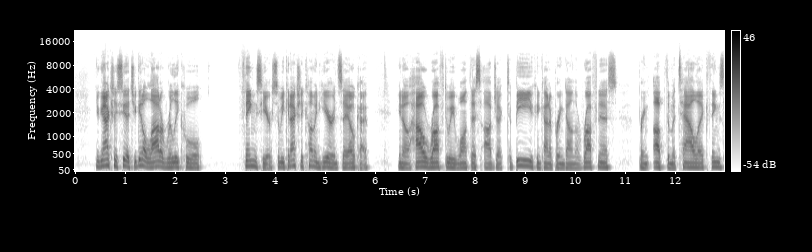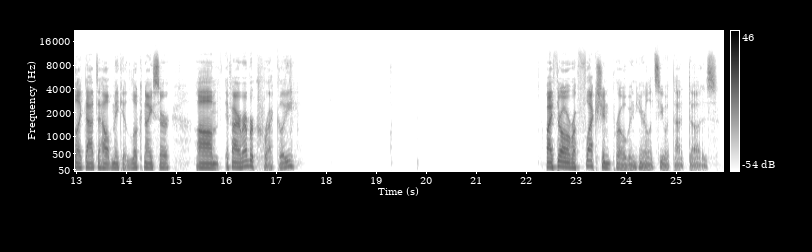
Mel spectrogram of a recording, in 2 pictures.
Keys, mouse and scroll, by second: 2.6-4.2 drag, 4.4-5.0 scroll, 5.0 shift+scroll, 9.9 click, 11.7 click, 12.0 ctrl+z, 14.0-14.8 scroll, 15.0-15.6 middle drag, 15.6 click, 16.8-18.5 typing, 19.2 Return, 20.4 Return, 21.8-22.8 drag, 22.8-24.2 middle drag, 24.3-25.9 drag.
